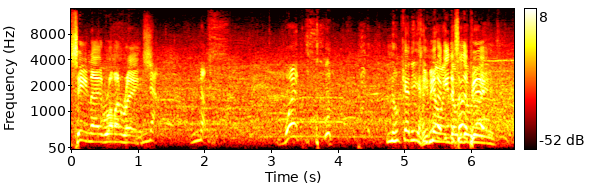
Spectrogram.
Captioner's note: laugh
